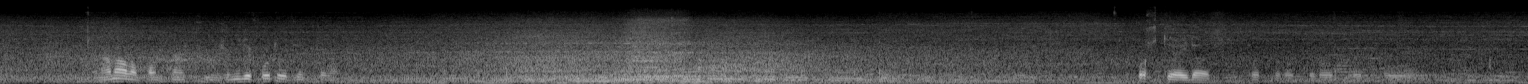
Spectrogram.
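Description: An elderly man speaks close to the microphone.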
